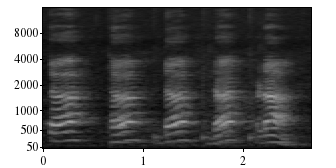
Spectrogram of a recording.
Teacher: ट ठ ड ढ ढ़, ये मूर्धा से बोले जाते हैं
